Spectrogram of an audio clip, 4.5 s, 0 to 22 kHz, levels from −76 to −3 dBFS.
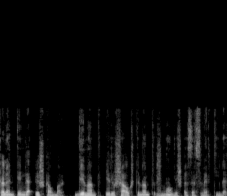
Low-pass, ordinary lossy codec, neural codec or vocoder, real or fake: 9.9 kHz; MP3, 48 kbps; codec, 44.1 kHz, 1.7 kbps, Pupu-Codec; fake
